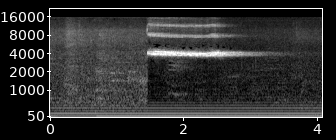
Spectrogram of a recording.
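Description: Referee's whistle blown once in a long steady high blast, starting about a second and a half in and lasting about a second: the signal for the swimmers to step up onto the starting blocks. A steady low hum runs underneath.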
